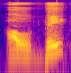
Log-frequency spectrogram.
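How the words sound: The word begins with an 'al' sound. This is the form used in the Gulf. "They use A-L"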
